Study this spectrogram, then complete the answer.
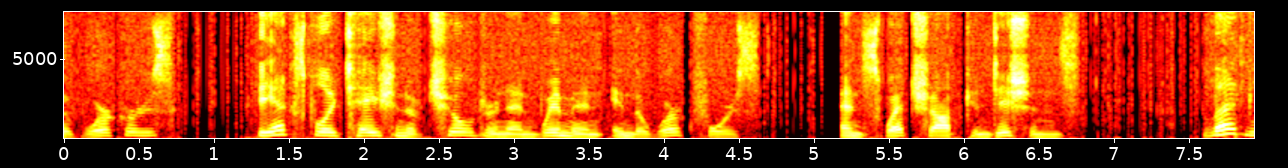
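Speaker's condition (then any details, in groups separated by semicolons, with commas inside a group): No condition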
